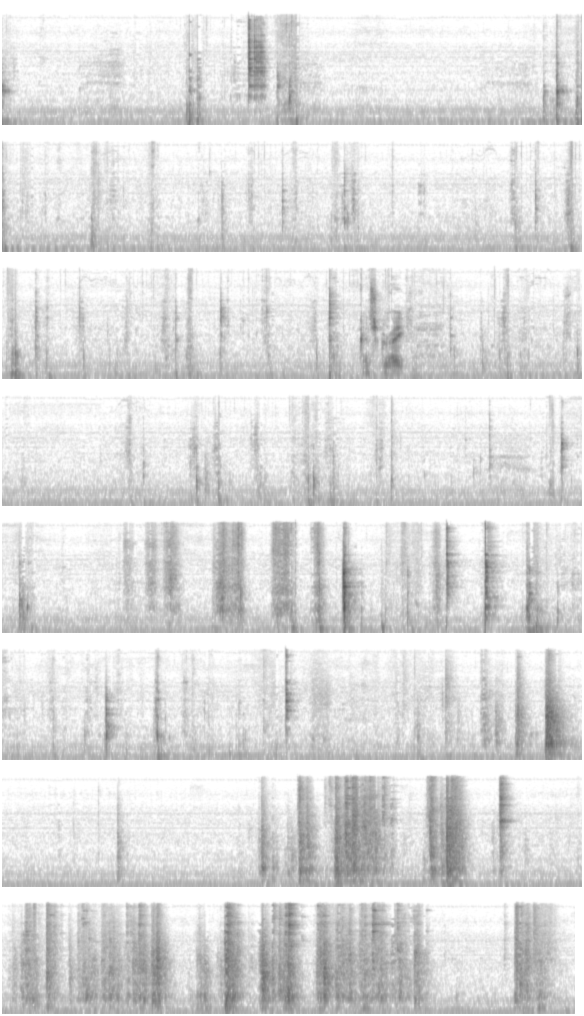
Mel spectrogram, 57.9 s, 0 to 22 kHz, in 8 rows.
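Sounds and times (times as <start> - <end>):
scraping and rustling: 30.4 - 33.1.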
